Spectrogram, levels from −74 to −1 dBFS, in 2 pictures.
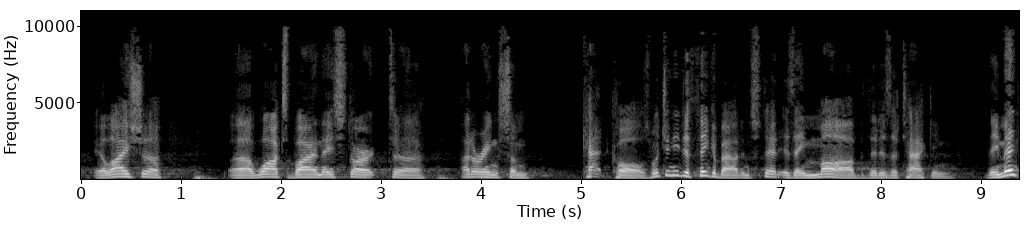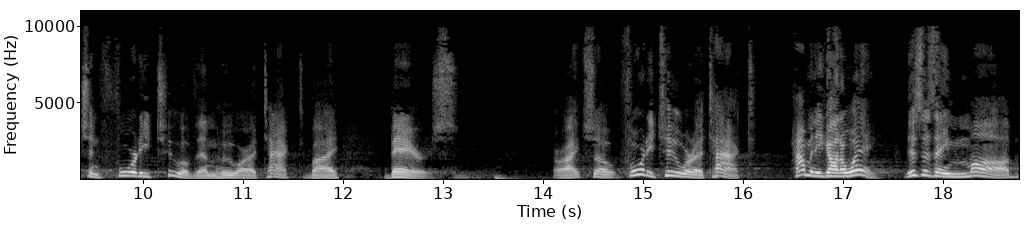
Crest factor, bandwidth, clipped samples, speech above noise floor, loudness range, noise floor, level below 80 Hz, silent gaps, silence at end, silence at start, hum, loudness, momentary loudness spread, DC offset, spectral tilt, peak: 20 dB; 10.5 kHz; under 0.1%; 31 dB; 5 LU; -52 dBFS; -54 dBFS; none; 0 s; 0.15 s; none; -21 LUFS; 13 LU; under 0.1%; -5.5 dB/octave; -2 dBFS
